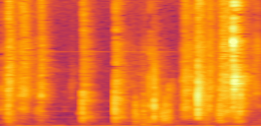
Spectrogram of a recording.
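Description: Paper pages of a picture book being turned by hand: a run of soft, irregular rustles and flicks.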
